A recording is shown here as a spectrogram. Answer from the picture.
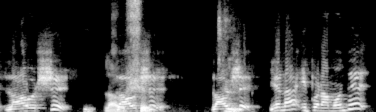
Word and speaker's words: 老师: pronounce பண்ணுங்க எஸ் அதேதான் லாவ்ஷு எஸ் லாவ்ஷு லிப் நீங்க எக்காரணம் கொண்டு அந்த SHI வரும்போது லிப்ப ரவுண்ட் ஷேப் கொண்டு வந்துடக்கூடாது வைட் ஓப்பன்ல இருக்கணும் லாவ்ஷு எஸ் எஸ் லாவ்ஷு எஸ்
